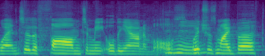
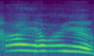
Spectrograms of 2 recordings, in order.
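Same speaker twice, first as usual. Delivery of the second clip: put-on light American accent, slight twang, very high pitch; 10 semitones higher, 3 dB quieter than usual. Speaker showing how she changes her voice to sound like others, american twang. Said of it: "I had a little bit of an American twang".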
